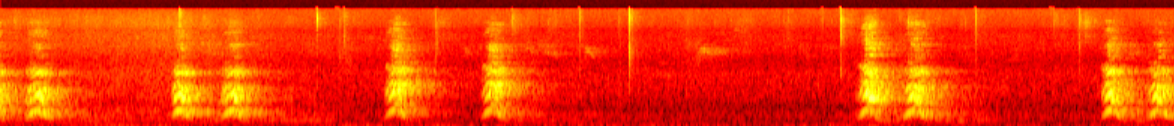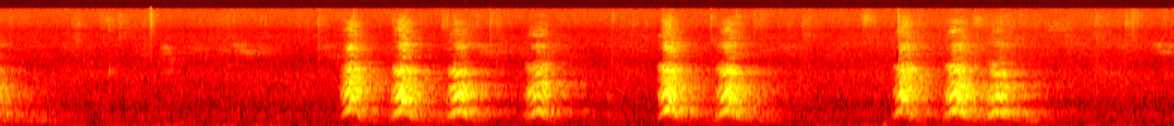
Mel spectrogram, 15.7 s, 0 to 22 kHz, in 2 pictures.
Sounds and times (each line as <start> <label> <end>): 0.0 Two dogs barking 3.8
5.7 Two dogs barking 6.6
7.3 Two dogs barking 8.2
10.1 Two dogs barking 13.1
13.8 Two dogs barking 15.0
